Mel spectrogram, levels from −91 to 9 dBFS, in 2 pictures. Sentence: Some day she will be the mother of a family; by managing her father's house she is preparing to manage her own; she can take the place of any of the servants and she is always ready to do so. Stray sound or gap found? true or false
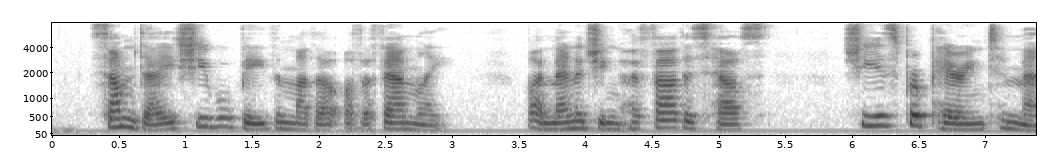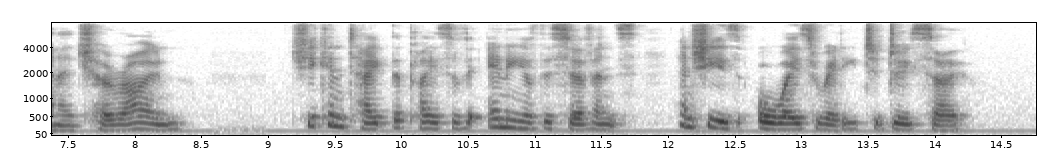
false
